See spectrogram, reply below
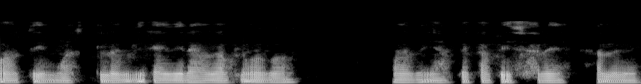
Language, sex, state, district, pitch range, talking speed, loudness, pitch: Hindi, male, Bihar, Araria, 95-105 Hz, 160 wpm, -19 LUFS, 100 Hz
